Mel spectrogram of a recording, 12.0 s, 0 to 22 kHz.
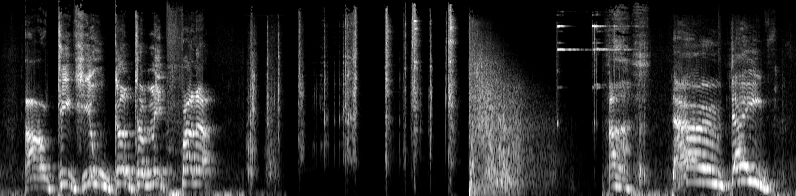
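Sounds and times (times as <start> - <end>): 
speech: 0.4 - 3.3, 9.2 - 11.7
gunshot: 7.0 - 8.4.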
